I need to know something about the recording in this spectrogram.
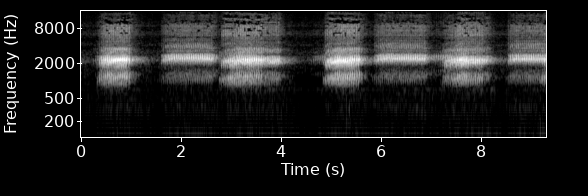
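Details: A gray tree frog (Hyla versicolor) calls with bursts of musical, rapidly pulsed trilling, each about a second long, repeated with brief pauses: the mating call males use to draw in females.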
